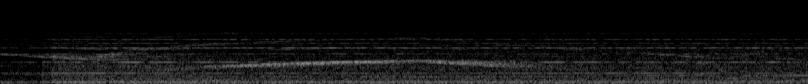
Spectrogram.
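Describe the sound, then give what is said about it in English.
An ambulance siren wails, one slow tone sweeping upward and then easing back down, steady and continuous over a low rumbling background. “Sean watches as the ambulance takes Alice to hospital”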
